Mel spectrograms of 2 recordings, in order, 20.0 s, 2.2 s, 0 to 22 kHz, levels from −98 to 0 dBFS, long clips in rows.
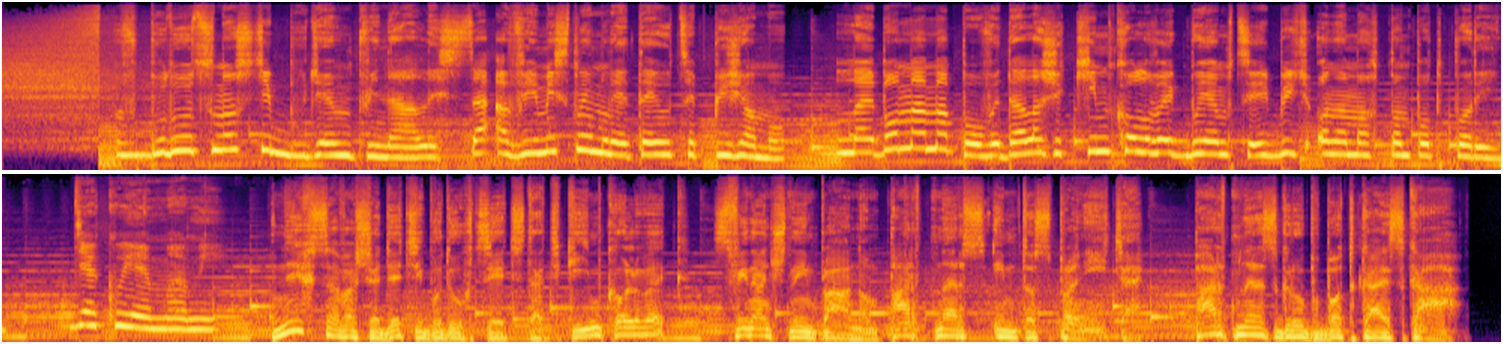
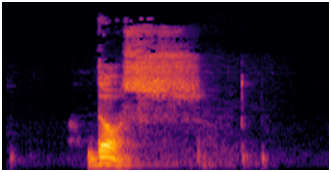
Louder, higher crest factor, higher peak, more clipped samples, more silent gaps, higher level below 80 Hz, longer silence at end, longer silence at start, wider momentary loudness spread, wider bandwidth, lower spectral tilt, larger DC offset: first, -11 LUFS vs -22 LUFS; second, 10 dB vs 22 dB; about the same, 0 dBFS vs -2 dBFS; neither; neither; first, -28 dBFS vs -68 dBFS; second, 0.3 s vs 0.85 s; second, 0 s vs 0.55 s; second, 5 LU vs 19 LU; first, over 20 kHz vs 16 kHz; about the same, -4 dB/octave vs -4 dB/octave; neither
